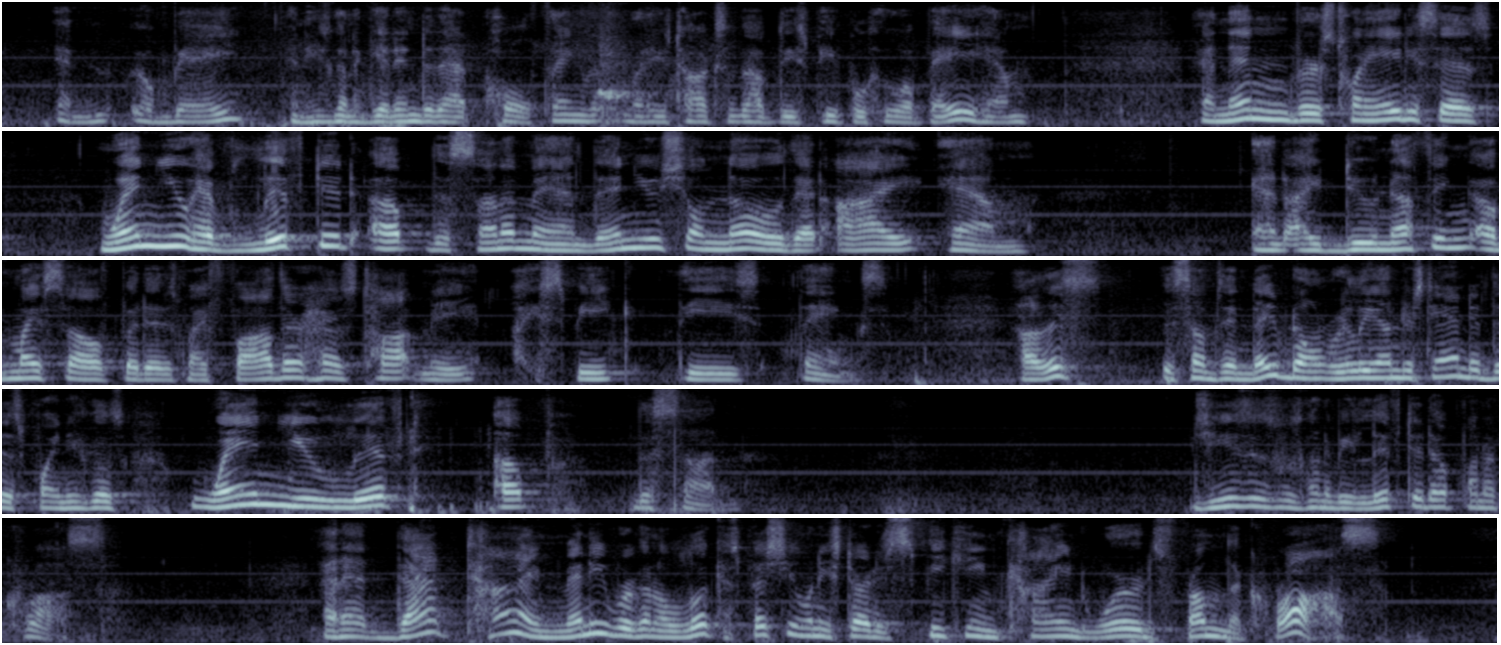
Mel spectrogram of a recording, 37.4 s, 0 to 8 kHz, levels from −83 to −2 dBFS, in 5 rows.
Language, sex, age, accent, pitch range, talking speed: English, male, 60-79, American, 140-175 Hz, 170 wpm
